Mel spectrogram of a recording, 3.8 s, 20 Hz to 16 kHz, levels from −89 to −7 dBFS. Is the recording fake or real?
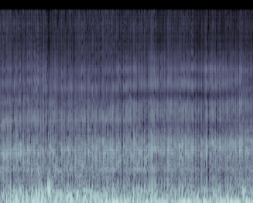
fake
